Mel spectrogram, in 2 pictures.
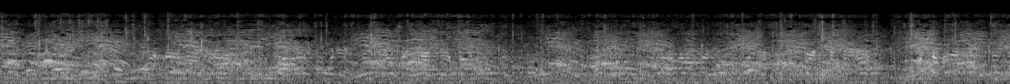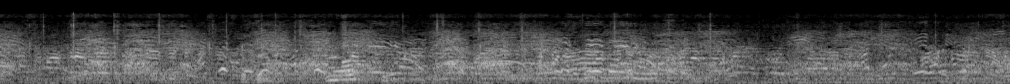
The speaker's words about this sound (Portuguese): E ao fundo as pessoas gritam não à guerra.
